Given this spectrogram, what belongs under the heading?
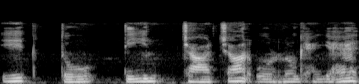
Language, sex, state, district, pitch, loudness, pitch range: Hindi, female, Haryana, Rohtak, 125 Hz, -17 LUFS, 120-140 Hz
